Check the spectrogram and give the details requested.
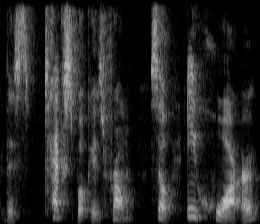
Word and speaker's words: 一会儿: Okay, so pay attention to the pronunciation here. If we break it down, it's 一会儿, right? So 一会儿, but you didn't hear me read it like that, right? I kind of connected them and I combined the pronunciation to become 一会儿, right? So this is how you read the R in a sentence.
